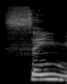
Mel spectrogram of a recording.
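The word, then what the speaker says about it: cem: example then you get all the way to same u notice when we have say and when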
